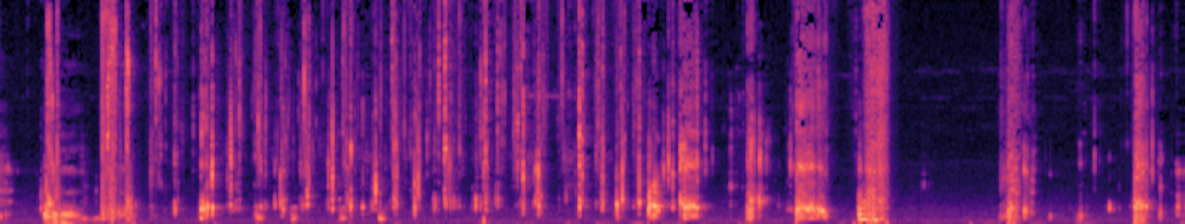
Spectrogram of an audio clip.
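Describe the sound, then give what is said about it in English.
Someone chews a big mouthful of food, with a steady run of loud, wet, crunchy bites and smacks in uneven bursts, plus a few throaty noises. “Got it all in my mouth.”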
